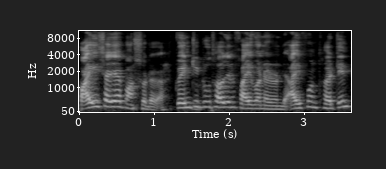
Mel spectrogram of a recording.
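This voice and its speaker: A man with a Kolkata Bengali accent who speaks very fast in a high voice and runs through price after price. He repeats each figure in a sales pitch for secondhand phones. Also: lively intonation. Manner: rapid repetitive price listing. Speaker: phone seller.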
